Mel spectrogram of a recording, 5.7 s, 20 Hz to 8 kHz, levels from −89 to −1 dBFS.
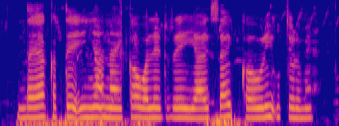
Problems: constant background noise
